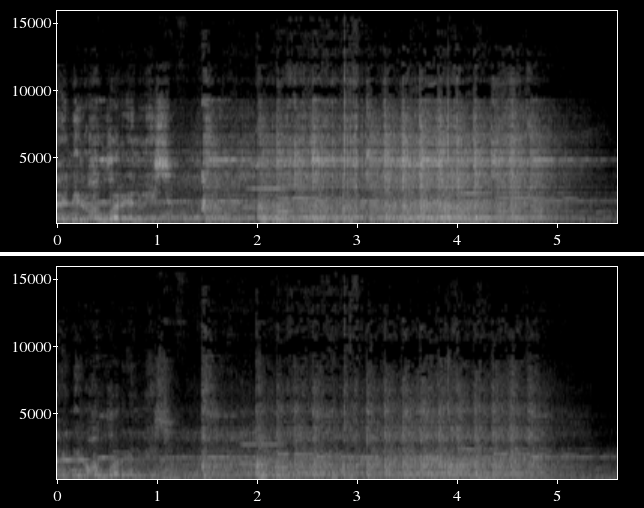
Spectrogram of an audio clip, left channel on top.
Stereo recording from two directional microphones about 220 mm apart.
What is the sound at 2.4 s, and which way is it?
Train, 20° left (ahead or behind).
